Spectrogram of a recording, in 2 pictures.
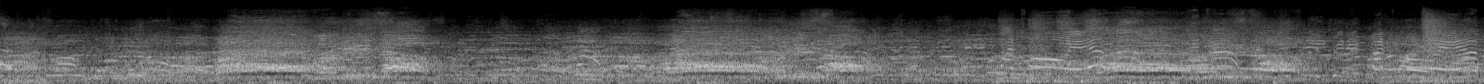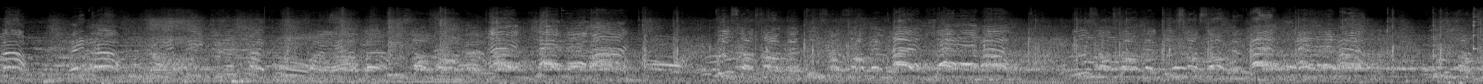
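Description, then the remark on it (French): A street protest crowd on an unauthorized march along the quays of the Saône on the Presqu'île chants and shouts in unison, a loud, steady roar of many voices with rhythmic swells of yelling that continues without pause throughout. “La manif longe les quais de Saône sur la presqu'île.”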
